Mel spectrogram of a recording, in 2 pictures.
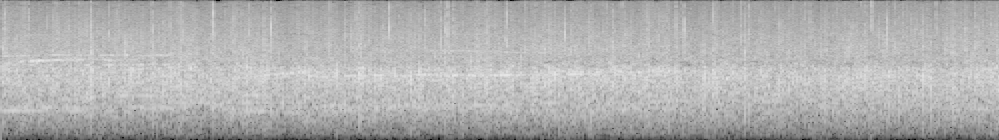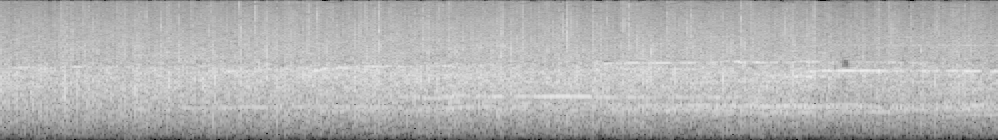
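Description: Large theatre audience applauding steadily, a dense, even mass of clapping.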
